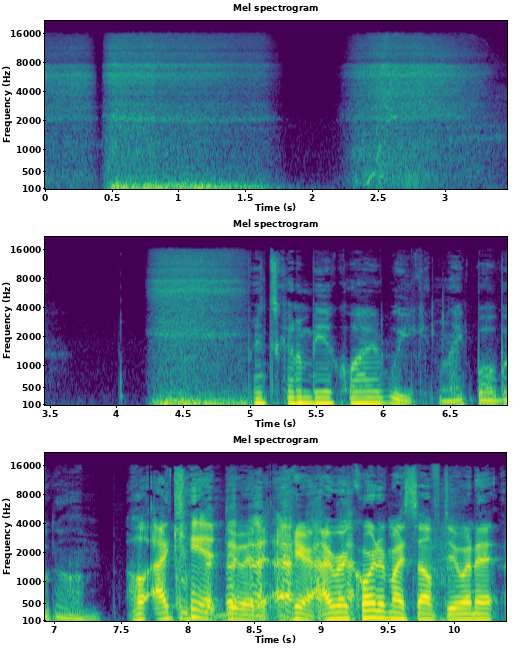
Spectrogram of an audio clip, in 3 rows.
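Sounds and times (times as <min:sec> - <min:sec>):
heavy breathing into a microphone: 0:00.0 - 0:05.1
speech: 0:05.0 - 0:10.3
laughter: 0:07.8 - 0:10.0.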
